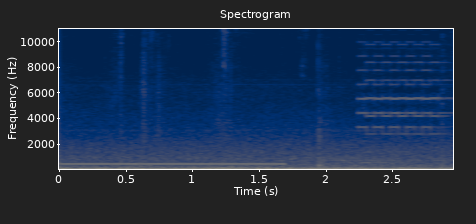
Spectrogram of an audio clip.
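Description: A steady electronic tone hums for a moment and stops as a call is made in a hospital ambulance intake bay, then a phone starts ringing with a bright, high electronic trill over a low background rumble. No one speaks.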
